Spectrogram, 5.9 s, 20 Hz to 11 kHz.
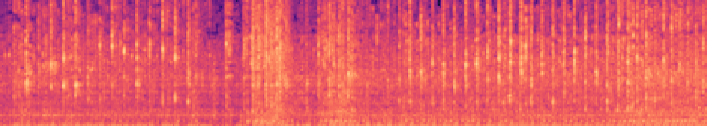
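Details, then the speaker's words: Freshly rebuilt 1975 Harley-Davidson XLH Ironhead Sportster V-twin on short neighborhood test ride; loud throaty steady drumming through open pipes with throttle blips, no knocks; a few carb farts, likely adjusted out once warm; healthy running engine. "Very happy with the way that went. This thing runs great."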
